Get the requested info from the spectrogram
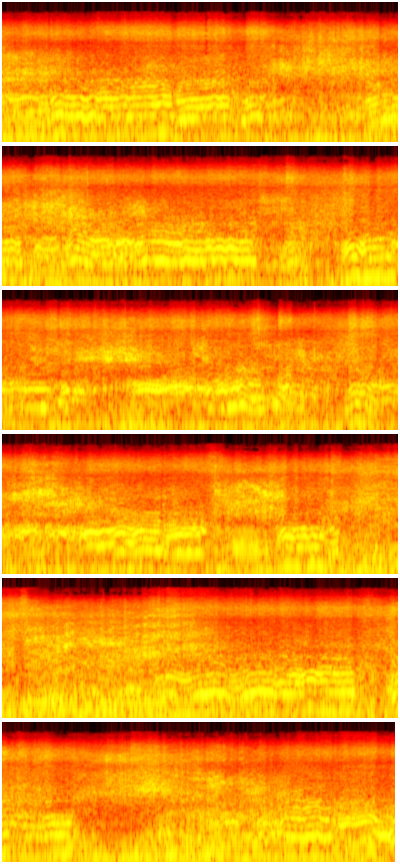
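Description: Motocross bike engine under race load, revving hard and easing off again and again as the rider accelerates down the straights and shuts off for the turns, with a steady low rumble of wind and track noise beneath it.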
